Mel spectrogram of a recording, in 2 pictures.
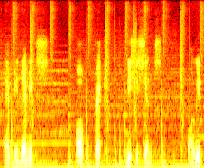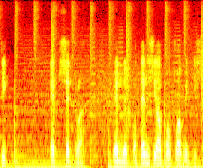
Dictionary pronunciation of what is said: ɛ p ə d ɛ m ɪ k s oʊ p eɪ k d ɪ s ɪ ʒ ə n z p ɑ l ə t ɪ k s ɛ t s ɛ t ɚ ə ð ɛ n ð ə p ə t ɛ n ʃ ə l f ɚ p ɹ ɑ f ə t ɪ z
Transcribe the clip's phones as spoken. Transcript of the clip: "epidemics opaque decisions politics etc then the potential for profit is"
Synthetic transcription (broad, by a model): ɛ p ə d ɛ m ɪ k s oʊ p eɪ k d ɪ s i s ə n s p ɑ l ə t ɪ k ɛ t s ɛ t ɚ ə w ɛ n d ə p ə t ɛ n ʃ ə l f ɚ p ɹ ɑ f ə t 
